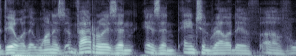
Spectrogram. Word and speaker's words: farro: It is slightly ridiculous to say it correctly in Italian, farro. – I think it's fun to say that. – Okay, can say it. – Farro. – There you go.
